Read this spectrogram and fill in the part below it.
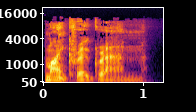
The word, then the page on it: microgram: British English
